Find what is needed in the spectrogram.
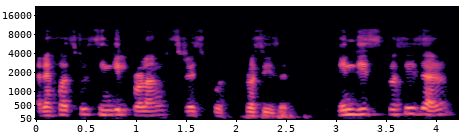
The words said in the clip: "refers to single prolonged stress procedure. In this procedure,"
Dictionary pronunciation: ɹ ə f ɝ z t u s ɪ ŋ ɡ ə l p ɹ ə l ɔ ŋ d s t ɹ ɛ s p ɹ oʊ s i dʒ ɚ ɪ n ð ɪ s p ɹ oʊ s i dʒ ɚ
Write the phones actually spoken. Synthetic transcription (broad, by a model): ɹ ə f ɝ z t u s ɪ ŋ ɡ ə l p ɹ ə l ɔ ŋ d s t ɹ ɛ s p ɹ oʊ s i dʒ ɚ ɪ n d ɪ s p ɹ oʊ s i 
